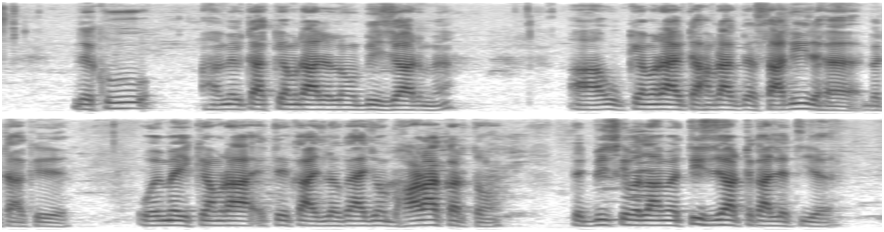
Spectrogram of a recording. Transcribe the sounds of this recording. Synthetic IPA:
d̪ekʰu | ɦəmek̚ʈakɛmɾaleləɦũbisd͡ʒaɾme | aukɛmɾaek̚ʈaɦəmɾaekʈasad̪ʱiɾəɦɛbeʈake | oɦimeikɛmɾaḛt̪ekad͡ʒləkaed͡ʒeũbʱaɽakəɾt̪ɦũ | t̪əbit͡ʃkebəd̪lamet̪isɦəd͡ʒaɾʈəkalet̪ijɛ

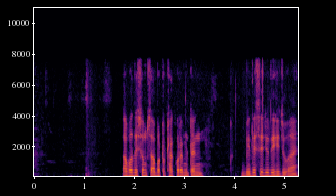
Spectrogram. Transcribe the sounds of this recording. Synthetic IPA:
abɔd̪isɔmsaʔbɔʈɔʈʰakɔɾɛʔ̚miʈaŋ | bid̪esɛd͡ʒud̪iɦid͡ʒuʔaj

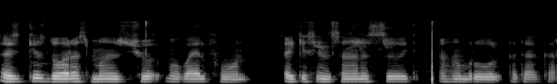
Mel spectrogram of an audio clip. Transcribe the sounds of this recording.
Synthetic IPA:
ɐzkis̬d̪oːɾɐsmɐnzt͡ʃʰumoːbaːjlfoːn | ɐkisinsaːnɐssəːt̪ʲɐɦɐmɾoːlɐd̪aːkɐɾ

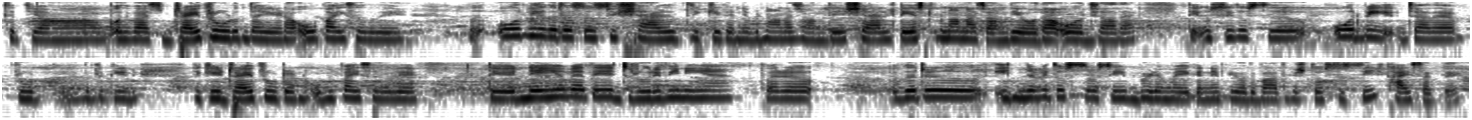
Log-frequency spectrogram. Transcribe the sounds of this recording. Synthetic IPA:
kjãːoːd̪eːʋaːt͡ʃɖɾaːipɾuːʈɦʊnd̪aːd͡ʒeːɽaːʔoːpaːiːsəkd̪eːɛ̃ː | oːɾbiːəɡəɾt̪ʊsĩːt̪ʊsĩːʃɛːlt̪əɾiːkeːkənːeːbənaːnaːt͡ʃãːnd̪eːɛːʃɛːlʈeːsʈbənãːnaːt͡ʃãːnd̪eːɛːoːd̪aːʔoːɾd͡ʒjaːd̪aːɛː | t̪eːʊsĩːt̪ʊs | oːɾbiːzjaːd̪aːɛpɾuːʈbət̪loːki | t̪əɾiːkeːɖɾaːipʰɾuːʈəno̰ːbiːpaːiːsəkd̪eːɛːt̪eːnə̃ĩːoːʋɛːt̪eːzəɾuːɾiːbiːnəĩːɛː | pəɾ | ə̰ɡəɾɪɲãːʋiːt̪ʊsʊsĩːbəɽeːməeːkənːeːpɪːoːd̪eːbaːd̪ʋɪt͡ʃt̪ʊssĩːkʰaːiːsək̚d̪eː

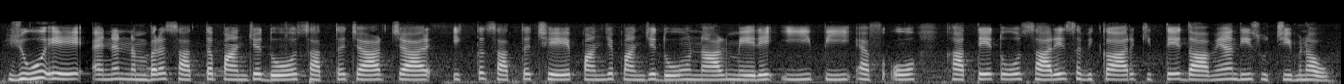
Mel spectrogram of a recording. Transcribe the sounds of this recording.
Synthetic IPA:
juːeːɛnnəmbəɾsət̪pə̃ɲd͡ʒd̪oːsət̪t͡ʃaːɾt͡ʃaːɾɪksət̪t͡ʃʰeːpə̃ɲd͡ʒpə̃ɲd͡ʒd̪oːnaːlmeːɾeːʔiːpiːɛːpʰoːkʰaːt̪eːt̪õːsaːɾeːsəʋɪkaːɾkit̪eːd̪aːʋejãːd̪iːsuːtːt͡ʃiːbənaːoː

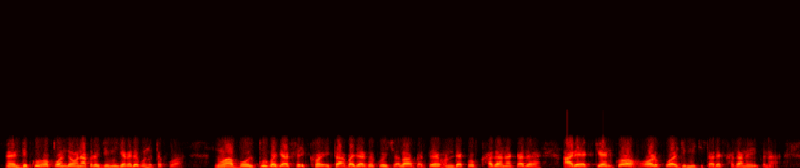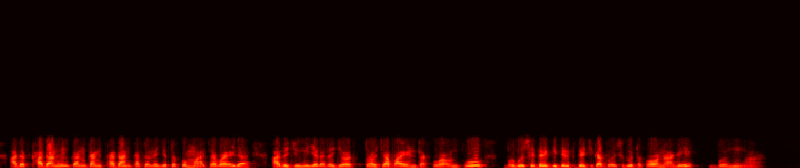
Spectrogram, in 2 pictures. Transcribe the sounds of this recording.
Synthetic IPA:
d̪ekuɦɔpɔnd̪ɔɔnakɔɾɔd͡ʒumid͡ʒaɡad̪ɛbənuʔt̪akɔ̰wa̰ | nɔwabɔlpuɾbad͡ʒaɾsɛt̚ˀkʰɔitaʔbad͡ʒaɾkʰɔkujt͡ʃalawkat̪ɛɔnɖɛkɔkʰad̪anakad̪a | a̰ɾɛkɛnkɔɦɔɽkɔwaʔd͡ʒumit͡ʃit̪aɾɛkʰad̪anɦujṵʔkana̰ | a̰d̪ɔkʰad̪anɦujuʔkankʰankʰad̪ankʰat̪and̪ɛd͡ʒɔt̪ɔkɔma̰ʔt͡ʃabajɛd̪a | a̰d̪ɔd͡ʒumid͡ʒaɡad̪ɛd͡ʒɔt̪ɔt͡ʃaba̰jɛnt̪akɔwaunku | bʱəbisjɔd̪ɔɾɛɡid̪əɾpid̪ɛt͡ʃikap̚kɔsuɾṵʔt̪akɔɔnaɡɛ | bənuʔa̰

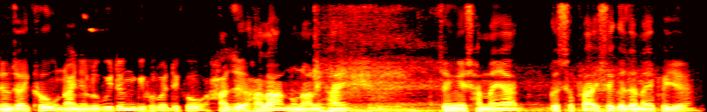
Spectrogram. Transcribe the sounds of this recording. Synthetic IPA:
z̥ɯŋzajkʰɯwnajnɯlubɯjdɯŋbipʰɯɾbajdikʰɯwhazɯɦalanunanɯɦaj | z̥ɯŋisanaja | ɡɯsɯpʰɾaijseɡɯzanajpʰɯjɯ

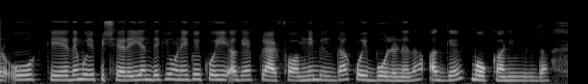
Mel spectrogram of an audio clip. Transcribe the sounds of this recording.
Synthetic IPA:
ɾoːkeːd̪eːmʊd͡ʒeːpɪt͡ʃʰeːɾəiːd͡ʒãːnd̪eːk̬ɪʊnẽːk̬oːiːkoːiːəɡeːplɛːʈpʰɔːɾmnĩːmɪld̪aːkoːiːboːlneːd̪aːʔəɡeːmɔːkaːnĩːmɪld̪aː

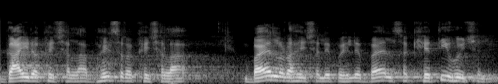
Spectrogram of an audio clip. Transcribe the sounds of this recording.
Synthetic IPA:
ɡaiɾəkʰɛt͡ʃʰəlabʱə̃j̃sɾəkʰɛt͡ʃʰəla | bəjlɾəɦɛt͡ʃʰəlipəɦilebəjlsə̃kʰet̪iɦojt͡ʃʰəli

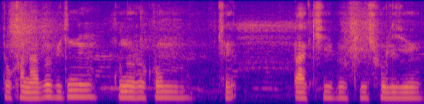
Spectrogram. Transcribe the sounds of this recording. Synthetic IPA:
tɔkʰanabɯbidinɯkunɔɾɔkʰɔm | sɯ | bakʰibɯkʰisolijɯ

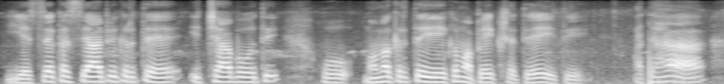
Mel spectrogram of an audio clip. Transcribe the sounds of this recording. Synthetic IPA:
jesjɐkɐsjaːpik̬ɾɪt̪eitːʃʰaːbʱɐʋɐt̪ihomɐmɐkɾɪt̪eeːkɐmɐpeːkʂɐt̪eːit̪ḭɐt̪ɐɦɐ

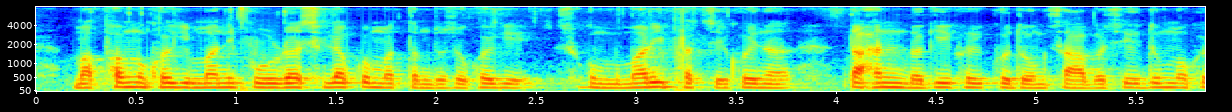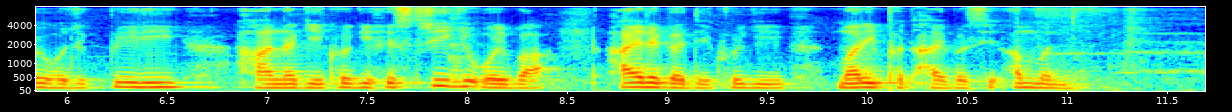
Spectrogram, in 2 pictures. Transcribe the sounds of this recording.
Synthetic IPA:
mɐpʰɐmɐkʰojɡimɐnipuɾdɐsilɐk̚pɐmɐtɐmdɐs̬uɐkʰojɡisuɡumbɐmɐɾipʰɐt̚siɐkʰojnɐ | tahɐnbɐɡiɐkʰojɡikʰudoŋsabɐsiɐduŋmɐkʰojhawzik̚piɾihanɐɡiɐkʰojɡihistɾiɡiojbɐ | hajɾɐɡɐdiɐkʰojɡimɐɾipʰɐt̚hajbɐsiʔɐmːɐni

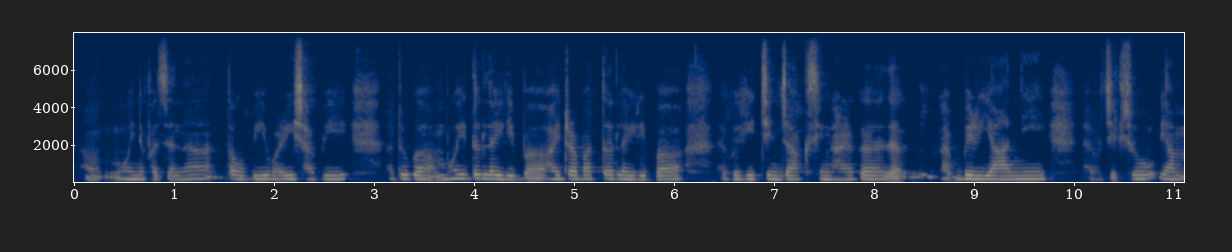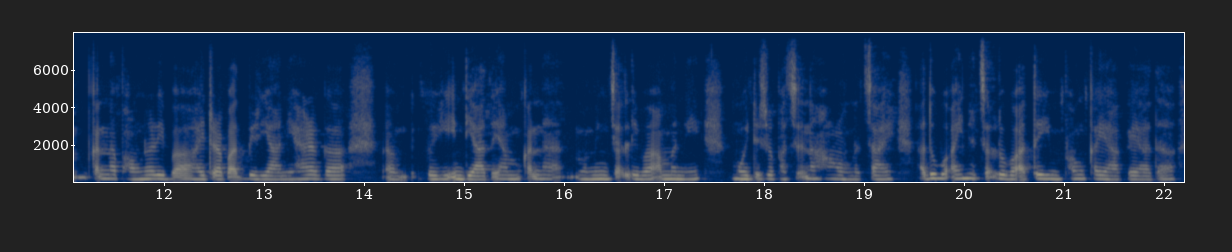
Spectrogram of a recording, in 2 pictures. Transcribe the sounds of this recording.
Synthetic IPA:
mojnɐpʰɐzɐnɐtɐwbiwaɾisabiɐduɡɐmojdɐlɐjɾibɐɦajdɾabad̚ːɐlɐjɾibɐɐkʰojɡit͡ʃinzaksiŋɦajɾɐɡɐ | biɾijanibuzik̚sujamkɐnːɐpʰawnɐɾibɐɦajdɾaba̰d̚biɾijaniɦaɾɐɡɐ | kʰojɡiːndijadɐjamkɐ̰tnːɐmɐmiŋt͡ʃɐ̰t̚libɐʔɐ̰mɐnimojdɐsupʰat͡ʃɐ̰t̚nɐhaŋwnɐt͡ʃajɐ̰dubɐʔɐjnɐt͡ʃɐ̰t̚lubɐʔɐ̰tejmɐpʰɐmkɐjakɐjadɐ

